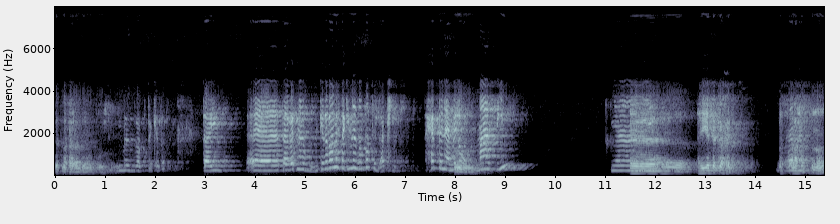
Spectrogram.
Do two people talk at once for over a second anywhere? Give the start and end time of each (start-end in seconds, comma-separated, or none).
none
